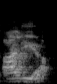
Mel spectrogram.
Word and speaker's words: Alya: And she even pronounces it the same. She pronounces it as Alya.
